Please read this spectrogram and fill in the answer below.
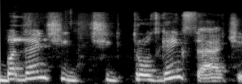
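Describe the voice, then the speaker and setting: A woman speaks loudly in an angry tone at a fairly high pitch, her pitch swinging very widely. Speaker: podcast co-host. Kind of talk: casual chat. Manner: sounds angry.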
